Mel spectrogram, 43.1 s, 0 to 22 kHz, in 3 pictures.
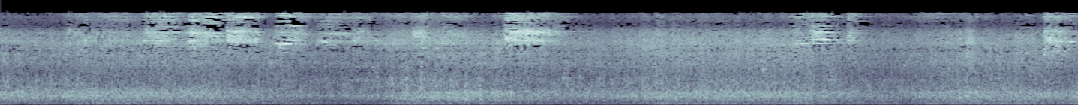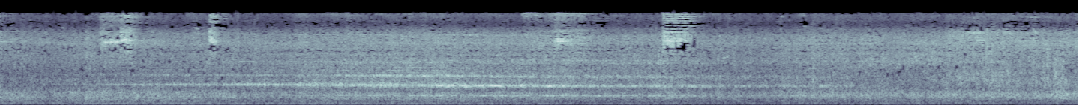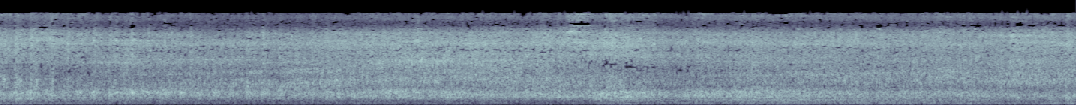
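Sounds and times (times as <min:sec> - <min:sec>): freight cars rumbling on rails: 0:00.0 - 0:43.0
high wheel squeal: 0:01.9 - 0:05.6, 0:15.7 - 0:23.8.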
